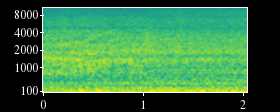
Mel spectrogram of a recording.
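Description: Steady low rumble of a freight train rolling past, heard from inside a stopped vehicle's cabin.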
